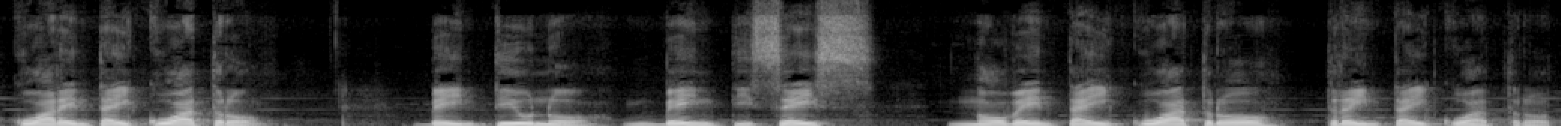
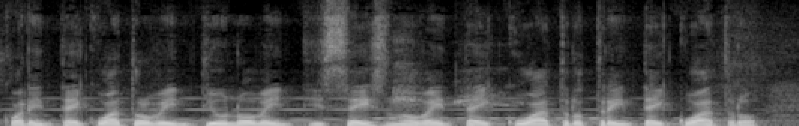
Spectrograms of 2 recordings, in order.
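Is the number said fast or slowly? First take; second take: slowly; fast. First: The number is said at a slow pace. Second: The number is said at a fast pace.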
